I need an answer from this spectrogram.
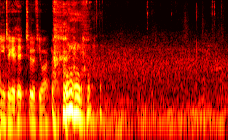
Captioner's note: laughing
